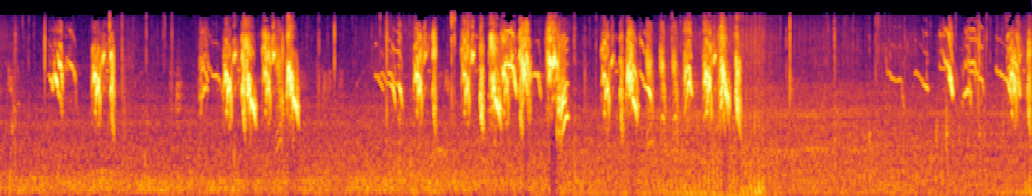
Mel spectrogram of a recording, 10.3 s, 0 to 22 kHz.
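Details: Sparrows flying to a person's hand for food at Tenmangu shrine on 15 March 2024; a steady stream of overlapping chirps and thin twitters from several birds, with a low thump midway.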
